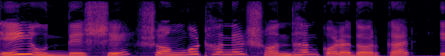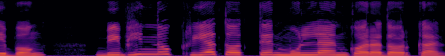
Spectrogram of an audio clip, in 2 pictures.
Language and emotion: Bengali, neutral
